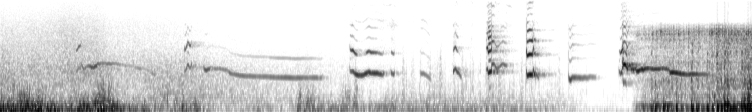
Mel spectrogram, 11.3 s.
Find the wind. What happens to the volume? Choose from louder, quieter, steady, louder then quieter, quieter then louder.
quieter.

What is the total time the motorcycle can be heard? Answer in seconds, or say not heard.
2 s.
